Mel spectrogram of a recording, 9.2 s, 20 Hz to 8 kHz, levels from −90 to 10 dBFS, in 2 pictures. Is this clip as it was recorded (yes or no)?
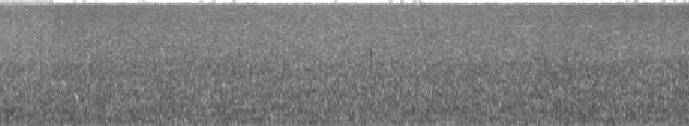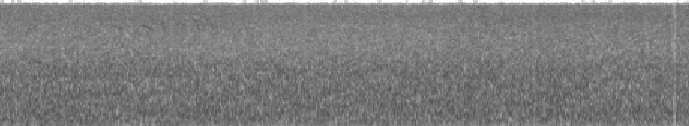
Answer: yes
